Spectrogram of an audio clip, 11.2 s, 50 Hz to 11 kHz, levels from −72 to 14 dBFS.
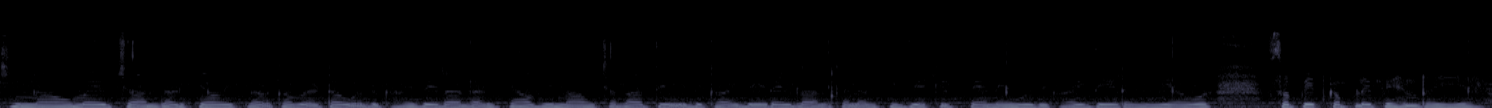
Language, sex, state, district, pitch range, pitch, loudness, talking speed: Hindi, female, Chhattisgarh, Bastar, 225-240 Hz, 230 Hz, -37 LUFS, 210 wpm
